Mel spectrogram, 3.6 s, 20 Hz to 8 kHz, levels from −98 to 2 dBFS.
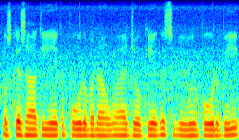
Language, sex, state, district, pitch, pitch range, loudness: Hindi, male, Chandigarh, Chandigarh, 130 Hz, 125-130 Hz, -16 LUFS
